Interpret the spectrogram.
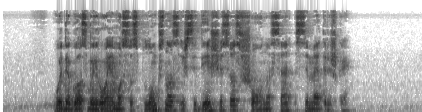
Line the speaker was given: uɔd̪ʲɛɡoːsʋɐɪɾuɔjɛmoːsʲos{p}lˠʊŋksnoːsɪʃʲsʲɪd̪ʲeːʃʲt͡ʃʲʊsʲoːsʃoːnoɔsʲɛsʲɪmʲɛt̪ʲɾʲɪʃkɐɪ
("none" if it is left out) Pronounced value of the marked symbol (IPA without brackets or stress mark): p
